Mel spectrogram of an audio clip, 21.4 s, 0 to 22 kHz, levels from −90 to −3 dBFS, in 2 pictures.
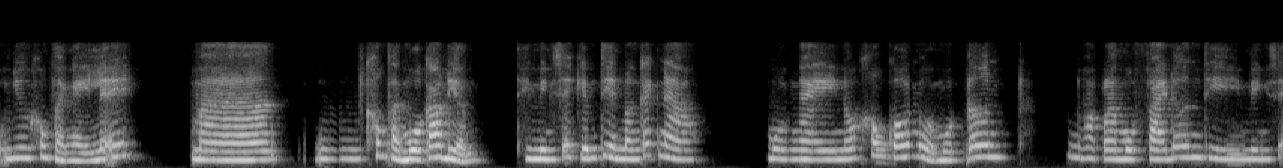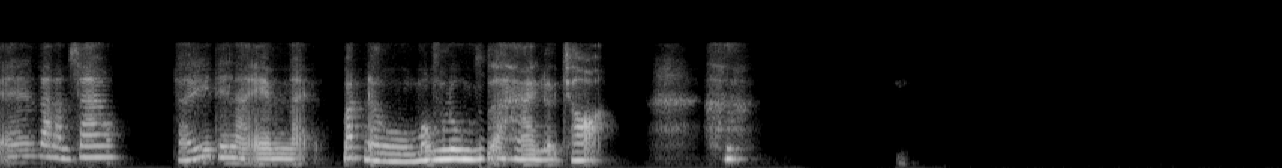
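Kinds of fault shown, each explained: Short concealed packet loss: about 40 ms of speech near 6.62 s and 20 ms near 7.57 s never arrived in time. The receiver extended the preceding sound to fill each gap, which is heard as a brief smear. A spectrogram shows smoothed, repeated patterns.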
